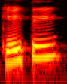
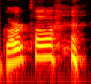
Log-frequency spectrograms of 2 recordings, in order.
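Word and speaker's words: Goethe: i'm pronouncing it well we used to pronounce it gaity but it's actually pronounced gerta it's here in oregon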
